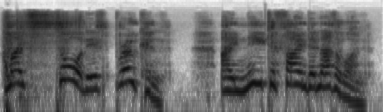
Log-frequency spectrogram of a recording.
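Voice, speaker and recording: A man's voice: high-pitched, very animated, measured pace. A man voicing an earnest, determined young prince in a children's storybook, with careful, declarative enunciation. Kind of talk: scripted children's storybook acting.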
